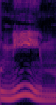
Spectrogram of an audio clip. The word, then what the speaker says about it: meme: It's a meme. I totally forgot that. I didn't know that's how you pronounce it. – Did you think it was a meme? – Yeah. It looks like meme.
